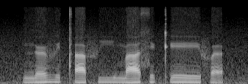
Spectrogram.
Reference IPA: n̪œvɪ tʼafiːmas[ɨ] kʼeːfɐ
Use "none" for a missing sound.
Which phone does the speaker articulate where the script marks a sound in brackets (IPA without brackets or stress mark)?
ɪ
